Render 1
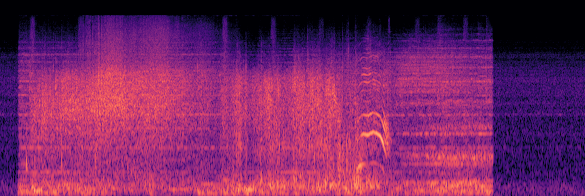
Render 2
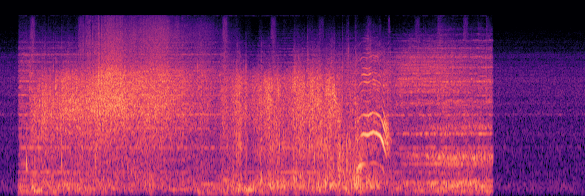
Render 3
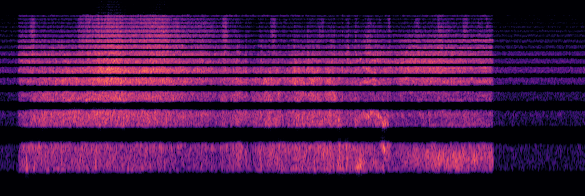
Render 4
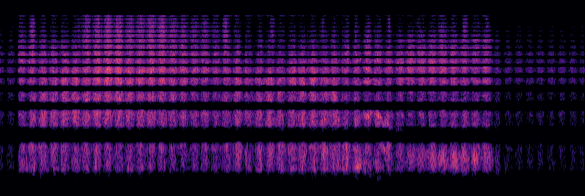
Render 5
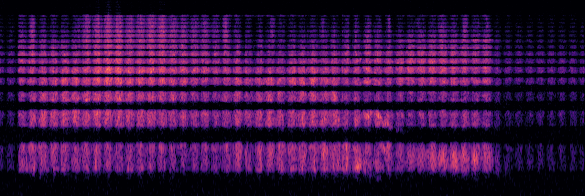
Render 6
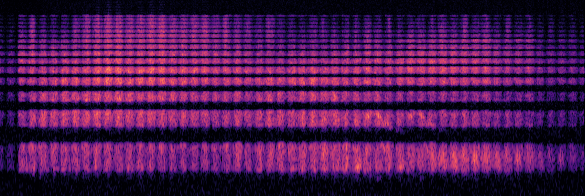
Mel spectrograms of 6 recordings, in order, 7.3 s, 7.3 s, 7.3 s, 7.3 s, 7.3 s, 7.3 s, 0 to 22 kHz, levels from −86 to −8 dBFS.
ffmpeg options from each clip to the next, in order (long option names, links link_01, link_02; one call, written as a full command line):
ffmpeg -i in.wav -af "highpass=frequency=220:poles=1,volume=6dB" out.wav
ffmpeg -i in.wav -af "aexciter=amount=6.2:drive=3.4:freq=4600,afftfilt=real='hypot(re,im)*cos(2*PI*random(0))':imag='hypot(re,im)*sin(2*PI*random(1))':win_size=512:overlap=0.75,afftfilt=real='re*eq(mod(floor(b*sr/1024/530),2),1)':imag='im*eq(mod(floor(b*sr/1024/530),2),1)':win_size=1024:overlap=0.75,volume=-4dB" out.wav
ffmpeg -i in.wav -filter_complex "[0:a]asplit=4[link_01][link_02][link_03][link_04];[link_02]adelay=82,afreqshift=-82,volume=-21dB[link_05];[link_03]adelay=164,afreqshift=-164,volume=-29.9dB[link_06];[link_04]adelay=246,afreqshift=-246,volume=-38.7dB[link_07];[link_01][link_05][link_06][link_07]amix=inputs=4:normalize=0,tremolo=f=7.4:d=0.79,asplit=2[link_08][link_09];[link_09]acompressor=threshold=-38dB:ratio=6,volume=-3dB[link_10];[link_08][link_10]amix=inputs=2:normalize=0,volume=-7dB" out.wav
ffmpeg -i in.wav -af "acrusher=bits=10:mix=0:aa=0.000001,volume=5.5dB" out.wav
ffmpeg -i in.wav -af "aecho=1:1:537|1074|1611:0.562|0.146|0.038,volume=2.5dB" out.wav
